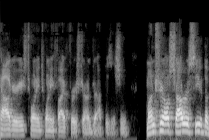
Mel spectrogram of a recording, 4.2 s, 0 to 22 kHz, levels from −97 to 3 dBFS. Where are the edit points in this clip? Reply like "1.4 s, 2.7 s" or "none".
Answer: 2.7 s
